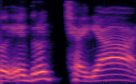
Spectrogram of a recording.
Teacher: small cha and big cha. Big cha, so it's a Mahaprana.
